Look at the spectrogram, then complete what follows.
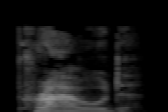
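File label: "proud", British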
